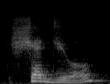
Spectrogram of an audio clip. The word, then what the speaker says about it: schedule: The British pronunciation is schedule, like shed, the wooden house you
